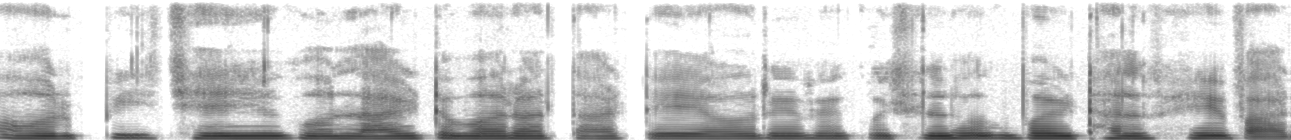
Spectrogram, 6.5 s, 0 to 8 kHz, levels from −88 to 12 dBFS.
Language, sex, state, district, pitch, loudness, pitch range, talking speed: Bhojpuri, male, Bihar, Muzaffarpur, 130 Hz, -17 LUFS, 130-135 Hz, 130 wpm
